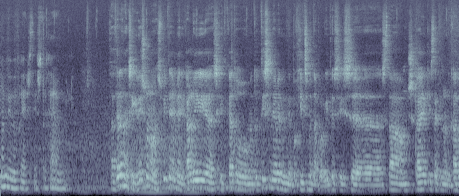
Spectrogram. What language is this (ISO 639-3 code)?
ell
